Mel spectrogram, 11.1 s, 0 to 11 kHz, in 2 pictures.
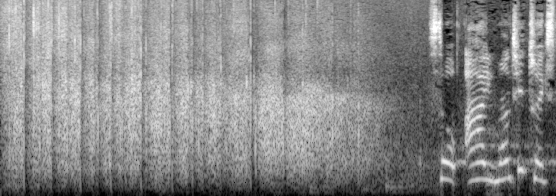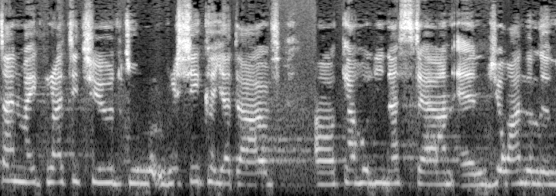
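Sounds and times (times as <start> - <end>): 
applause from a sizable audience: 0.0 - 3.8
speech: 4.4 - 11.1.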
